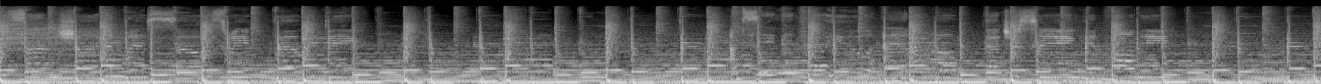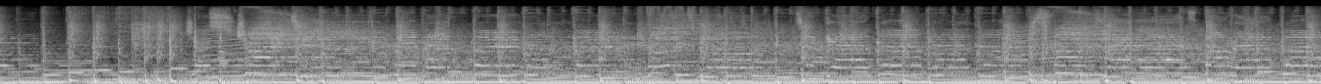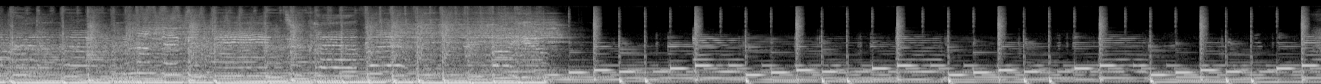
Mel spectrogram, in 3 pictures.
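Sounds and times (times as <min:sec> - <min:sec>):
glockenspiel pop music: 0:00.0 - 0:39.6.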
